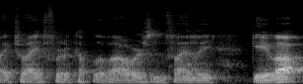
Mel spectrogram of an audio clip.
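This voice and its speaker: Here a man talks at a moderate pace. Noticeable background noise runs under his voice. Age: 80s+. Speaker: volunteer youth mentor, wood turning. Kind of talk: testimonial talk to camera. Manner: hesitant, many fillers.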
